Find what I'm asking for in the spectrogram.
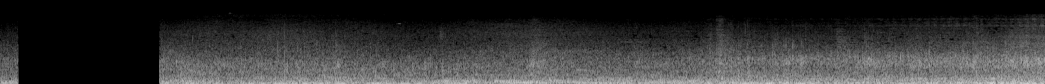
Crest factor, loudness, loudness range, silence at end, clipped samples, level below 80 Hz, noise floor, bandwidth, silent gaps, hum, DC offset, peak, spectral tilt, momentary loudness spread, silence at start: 16 dB; -24 LUFS; 4 LU; 0 s; under 0.1%; -24 dBFS; under -90 dBFS; 10.5 kHz; 0.21-1.58 s; none; under 0.1%; -6 dBFS; -7 dB/octave; 6 LU; 0 s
